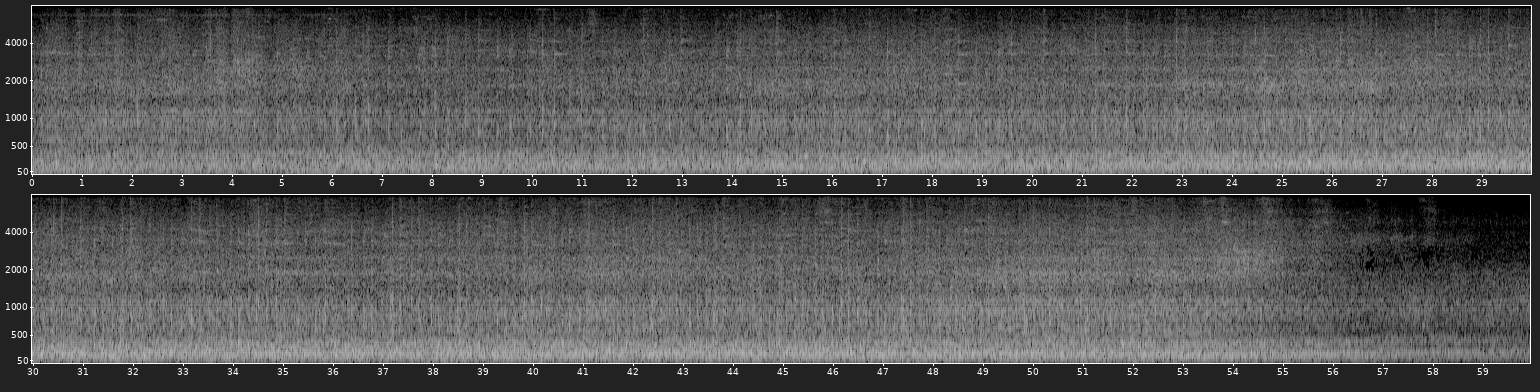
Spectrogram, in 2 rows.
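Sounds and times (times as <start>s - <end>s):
wheels clicking over rail joints: 0.0s - 53.9s
wagons rolling on rails: 0.0s - 55.1s.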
